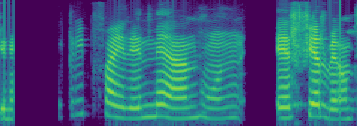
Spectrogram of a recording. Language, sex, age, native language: Icelandic, female, 11, Icelandic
